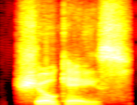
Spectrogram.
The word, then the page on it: showcase: American English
